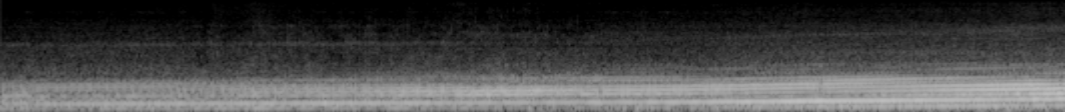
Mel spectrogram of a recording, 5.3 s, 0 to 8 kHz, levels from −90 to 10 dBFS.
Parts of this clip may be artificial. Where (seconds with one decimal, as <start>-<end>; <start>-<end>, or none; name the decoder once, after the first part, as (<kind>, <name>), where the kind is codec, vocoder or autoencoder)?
0.9-3.0 (codec, HILCodec)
